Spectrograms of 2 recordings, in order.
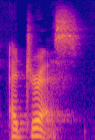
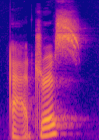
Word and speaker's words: address: or you can say address you can stress the first syllable address or you can stress the second syllable address both are correct what's your address or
